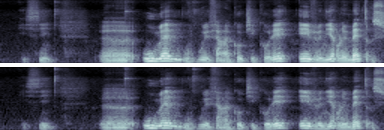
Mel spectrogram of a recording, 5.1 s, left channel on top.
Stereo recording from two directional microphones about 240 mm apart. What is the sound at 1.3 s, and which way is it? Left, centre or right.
Speech, left.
